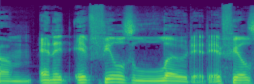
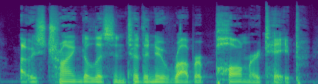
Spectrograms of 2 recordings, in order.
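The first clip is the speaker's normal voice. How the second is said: low, inner-monologue movie voiceover narrator voice; 6 semitones lower than usual. Quoting a movie character's inner monologue, in a movie narrator voice. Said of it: "the narrator voice, he goes".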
